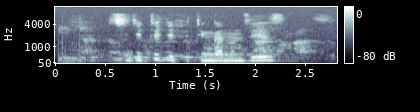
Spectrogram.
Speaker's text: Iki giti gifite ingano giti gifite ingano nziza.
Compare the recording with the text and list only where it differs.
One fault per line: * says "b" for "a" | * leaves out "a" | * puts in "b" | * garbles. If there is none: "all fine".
* leaves out "giti gifite ingano"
